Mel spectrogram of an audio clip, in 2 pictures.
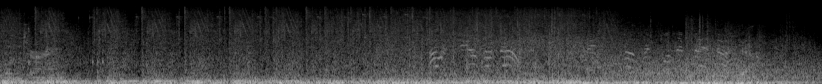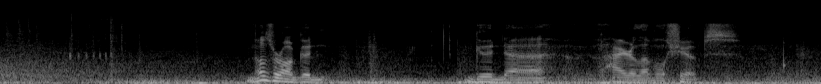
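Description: A spaceship engine roars with a deep, steady rumble.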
